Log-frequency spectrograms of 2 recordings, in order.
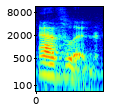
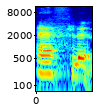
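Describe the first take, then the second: First: The middle consonant is a v sound. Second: The middle consonant is an f sound. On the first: "spelling of the name Evelyn" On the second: "I think is better how it's pronounced"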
